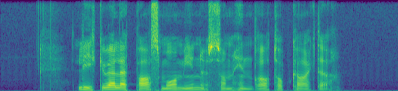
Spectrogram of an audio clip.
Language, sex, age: Norwegian, male, 24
